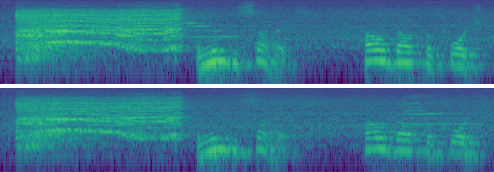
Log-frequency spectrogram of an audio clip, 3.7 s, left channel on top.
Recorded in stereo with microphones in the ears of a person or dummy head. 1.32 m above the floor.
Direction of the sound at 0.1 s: 25° left (ahead or behind).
